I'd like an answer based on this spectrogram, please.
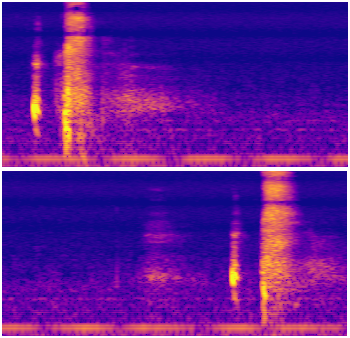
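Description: Two sneezes, each a quick indrawn gasp then a sharp explosive burst, against a steady low hum; repeated sneezing.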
